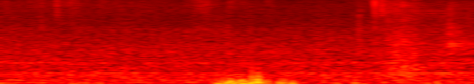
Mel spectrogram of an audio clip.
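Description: Silicone mat lifted off a flat heat press and laid down on a table: a soft, low thump about a second in, with a faint click near the end, over a faint steady hum.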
